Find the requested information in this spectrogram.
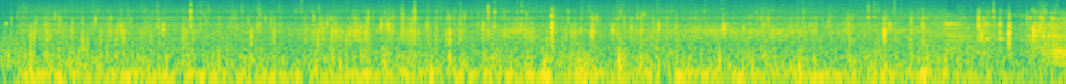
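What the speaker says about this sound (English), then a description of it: "The rain's just started coming in again." Rain patters onto tarps at a bushcraft woodland camp, a faint, dense, steady hiss of drops with occasional louder taps, continuous and without voices.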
